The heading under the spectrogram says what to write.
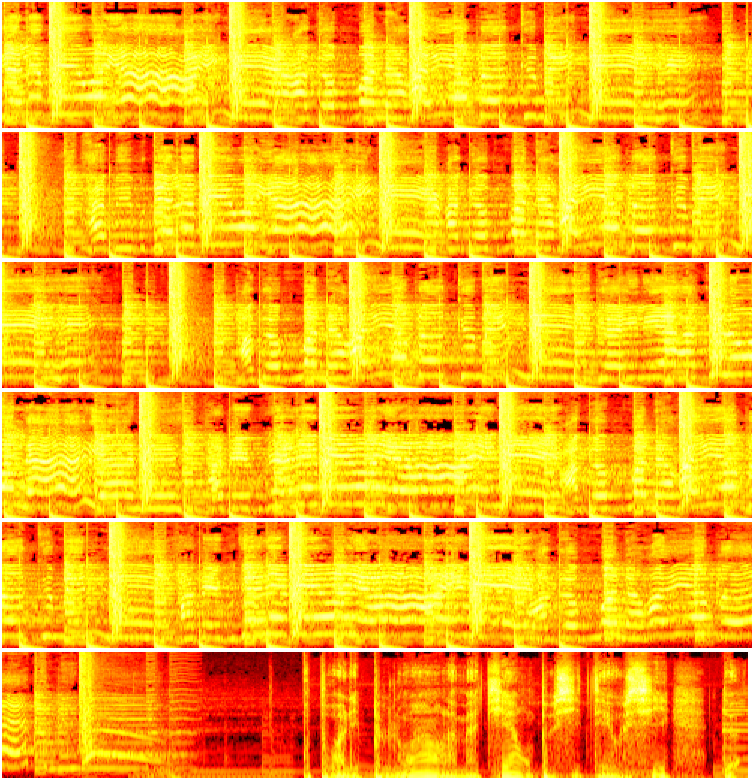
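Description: A traditional Yemeni song performed by a trio of sisters plays over a steady, pounding electronic beat, with a melodic vocal line and bright layered instruments; the music cuts out near the end and a brief different sound follows.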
